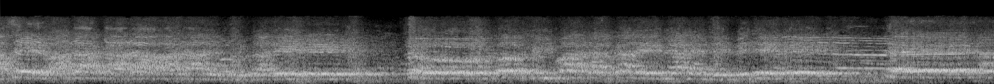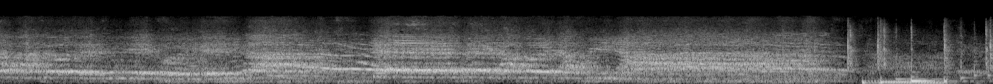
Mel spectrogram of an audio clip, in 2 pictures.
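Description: A huge crowd of River Plate football fans sings a melodic chant in unison, a reworking of a classic song, loud and sustained for the whole stretch, with a rhythmic rise and fall and a low thump near the end, after River Plate won its fourth Copa Libertadores.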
